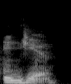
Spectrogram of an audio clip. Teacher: when we have a word that ends in a D sound and the next word begins with the letter y d turns into a j sound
